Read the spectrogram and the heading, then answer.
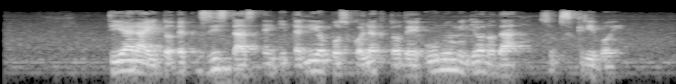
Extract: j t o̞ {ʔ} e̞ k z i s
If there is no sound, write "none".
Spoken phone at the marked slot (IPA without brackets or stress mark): ʔ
